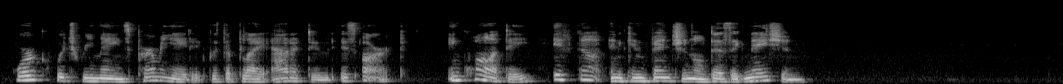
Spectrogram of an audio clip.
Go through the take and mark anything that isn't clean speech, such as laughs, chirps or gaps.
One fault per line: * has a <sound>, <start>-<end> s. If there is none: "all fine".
all fine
